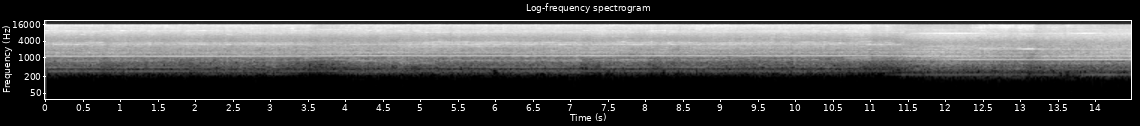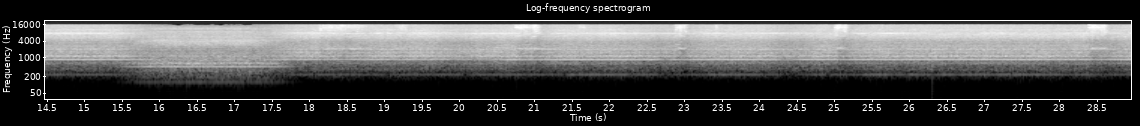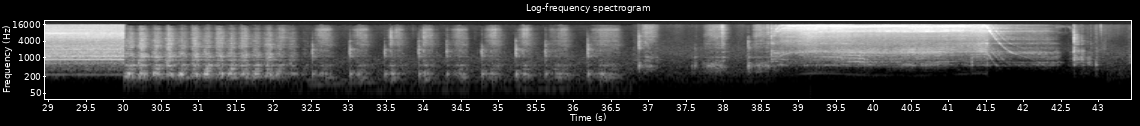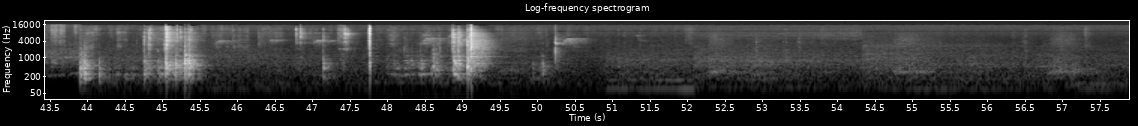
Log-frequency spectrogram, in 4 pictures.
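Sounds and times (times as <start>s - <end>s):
table saw cutting wood: 0.0s - 33.2s, 37.8s - 42.6s
hand-sanding strokes on wood: 30.0s - 37.1s.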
